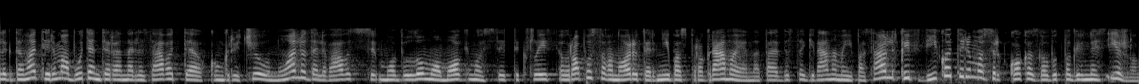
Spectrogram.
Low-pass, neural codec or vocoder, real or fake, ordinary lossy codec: 5.4 kHz; none; real; AAC, 32 kbps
